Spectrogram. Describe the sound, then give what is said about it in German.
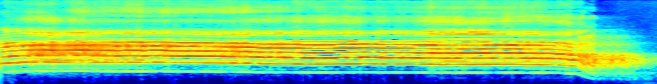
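A child screams in one long, sustained, high-pitched wail lasting several seconds, loud and steady, before the cry drops sharply in pitch and breaks off at the end. “hat geschrien, genau. Ich schneide den mal rein. Mit diesem Schrei.”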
